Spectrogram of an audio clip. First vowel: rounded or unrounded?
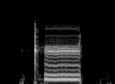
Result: rounded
